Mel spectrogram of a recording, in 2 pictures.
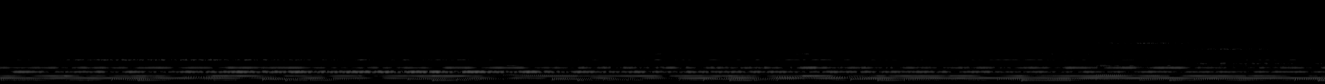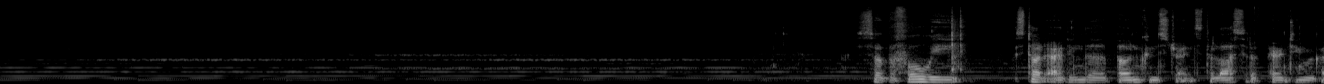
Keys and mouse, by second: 0.1 click, 1.7 shift+middle click, 1.8 middle click, 1.9 shift+middle click, 1.9 middle click, 2.0 shift+middle click, 2.1 middle click, 2.1 shift+middle click, 2.4 click, 2.8 KP_7, 3.0 shift+middle click, 3.1 shift+middle click, 3.7 ctrl+middle click, 4.2 ctrl+middle click, 4.2 shift+middle click, 5.2 middle click, 5.3 ctrl+middle click, 5.5 click, 6.4 click, 6.9 click, 7.7 middle click, 7.7 shift+middle click, 7.9 click, 8.3 click, 8.9 click, 9.0-11.6 typing, 9.5 click, 9.8 click, 10.1 click, 10.5 shift+middle click, 10.6 ctrl+middle click, 10.7 click, 11.3 click, 11.9 ctrl+middle click, 12.0 middle click, 12.2 click, 12.4 shift+middle click, 12.5 ctrl+middle click, 12.7 click, 12.9-24.4 typing, 13.4 click, 13.9 click, 14.9 click, 15.2 click, 15.3 click, 15.3 Right, 15.7 click, 16.4 click, 16.9 click, 17.4 click, 17.9 click, 18.4 shift+middle click, 18.5 shift+middle click, 18.6 shift+middle click, 18.7 middle click, 18.9 click, 19.4 click, 20.1 click, 21.0 click, 21.4 click, 22.2 click, 22.6 click, 23.1 click, 23.7 click, 24.0 click, 24.1 click, 24.9 ctrl+middle click, 25.1 shift+middle click, 25.1 middle click, 25.2 shift+middle click, 25.8 middle click, 25.8 shift+middle click, 25.9 middle click, 25.9 shift+middle click, 26.0 shift+middle click, 26.1 ctrl+middle click, 26.2 shift+middle click.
